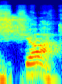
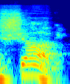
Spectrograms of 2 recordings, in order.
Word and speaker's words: Shuck: I'll tell you what, I was saying his name wrong for 9 months. I just learned how to say it right. He forced me to learn how to say his name right, Rob. I officially respect him as how do you say it? How do you say it's Shuck. It's not. So I've been saying Shug.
